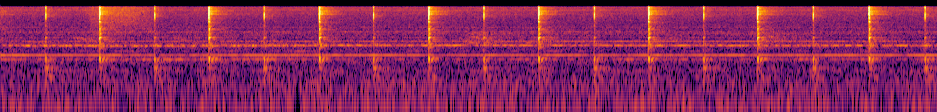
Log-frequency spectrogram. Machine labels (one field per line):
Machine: valve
